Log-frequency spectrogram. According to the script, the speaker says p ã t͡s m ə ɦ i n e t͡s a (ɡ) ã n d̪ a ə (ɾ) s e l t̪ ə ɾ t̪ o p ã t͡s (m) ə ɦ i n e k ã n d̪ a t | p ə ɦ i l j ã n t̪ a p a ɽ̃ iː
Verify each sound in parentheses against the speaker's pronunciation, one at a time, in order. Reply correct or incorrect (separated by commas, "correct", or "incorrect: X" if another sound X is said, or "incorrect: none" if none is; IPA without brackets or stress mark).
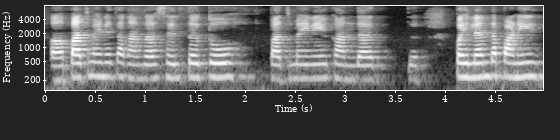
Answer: incorrect: k, incorrect: none, correct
